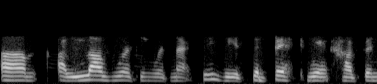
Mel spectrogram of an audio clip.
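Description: A woman talks at a moderate pace. Her pitch is medium and her intonation fairly even. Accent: Australian. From Queensland, Australia. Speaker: former jockey and racing broadcaster. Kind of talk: casual chat. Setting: phone call.

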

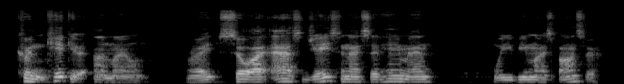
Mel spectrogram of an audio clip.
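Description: An unremarkable speaking voice: a medium-pitched man with an American accent, moderate pace and ordinary pitch variation. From US Midwest, Wisconsin. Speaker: addiction recovery worker, former prisoner. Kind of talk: casual interview, personal recovery story. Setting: podcast recording.

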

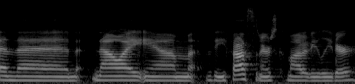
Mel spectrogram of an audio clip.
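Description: A woman speaks at a moderate pace with a Midwestern American accent and a medium pitch. The recording is very clean, with a silent background. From Cincinnati, Ohio, US Midwest. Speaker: corporate marketing and supply chain manager. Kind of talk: podcast interview. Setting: studio.

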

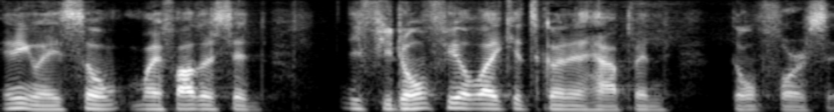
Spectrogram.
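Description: A man's fairly low, dark and mellow voice with an American accent, at a very fast pace, with ordinary pitch variation, big swings in loudness, a dry, close sound with no echo and a very clean recording with a silent background. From United States. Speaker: percussionist and radio DJ. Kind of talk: casual chat.

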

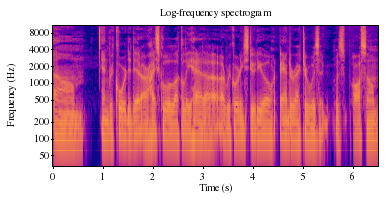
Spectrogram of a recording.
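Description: This man has an unremarkable speaking voice with an American accent. He talks at a moderate pace in a fairly low pitch. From Minnesota. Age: 30s. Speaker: musician and business owner. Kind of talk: interview.

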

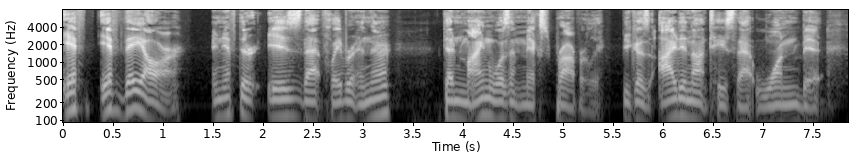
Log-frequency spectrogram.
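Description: Bright and sharp in tone, the speech comes in a northern New York accent with lively intonation, recorded very cleanly against a silent background. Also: man, fairly low pitch for a man, moderate pace. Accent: northern New York, Canadian-like. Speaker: podcast co-host. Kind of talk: casual chat.

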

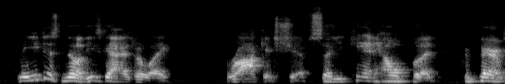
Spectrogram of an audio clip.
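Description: In an American accent, a man talks at a moderate pace with very wide pitch swings and vocal fry. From New Jersey. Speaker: hockey betting guest. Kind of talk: casual chat.

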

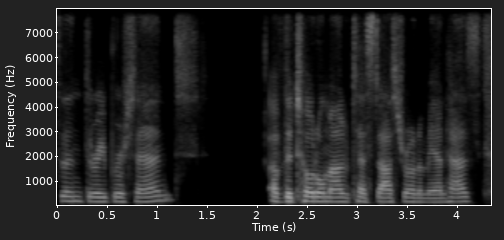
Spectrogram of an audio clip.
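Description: An ordinary speaking voice, a woman at fairly low pitch, with fairly even intonation, a moderate pace, and a quiet background. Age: 50s. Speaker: strength coach. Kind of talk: casual chat.

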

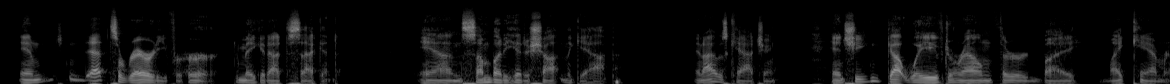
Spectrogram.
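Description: A man's very deep, low voice in a bright, sharp tone, with long, frequent pauses. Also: big swings in loudness. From Washington state, US (Ephrata). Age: 60s. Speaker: police officer and amateur baseball player. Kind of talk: casual chat.

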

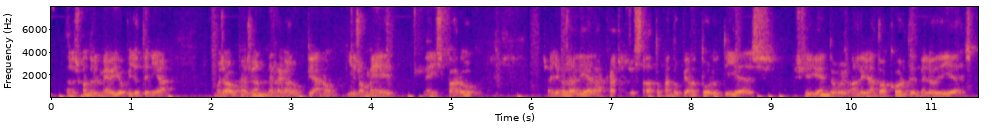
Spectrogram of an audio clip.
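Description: A man speaks at a moderate pace in a medium-pitched voice. His intonation is monotone and flat, with noticeable background noise. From Colombia, Medellín. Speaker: singer-songwriter. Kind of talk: interview conversation.

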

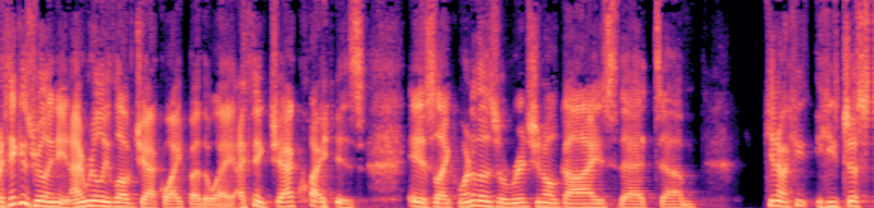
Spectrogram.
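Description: Here is a man with a normal speaking voice. His pitch is fairly high. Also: ordinary pitch variation, moderate pace, very clean recording, silent background. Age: 60s. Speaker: podcast host. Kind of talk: interview.

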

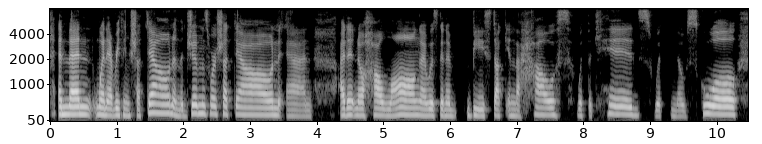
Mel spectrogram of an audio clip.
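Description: A woman of medium pitch speaks in an American accent at a fairly slow pace with fairly even intonation. The recording is very clean with a silent background and a dry, close sound with no echo. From Southern California, suburbs of Los Angeles. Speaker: content creator and former TV news reporter. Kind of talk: casual interview chat.

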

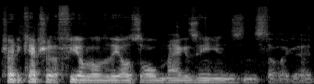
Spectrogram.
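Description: This man's voice sits very deep and low. There is a somewhat breathy quality to it. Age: 50s. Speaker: comic artist and magazine creator. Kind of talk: casual chat.

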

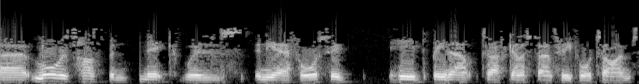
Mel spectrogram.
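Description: A man's medium-pitched, unremarkable speaking voice at a moderate pace, with fairly even intonation. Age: 40s. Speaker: charity cyclist and Air Force veteran. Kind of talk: interview.

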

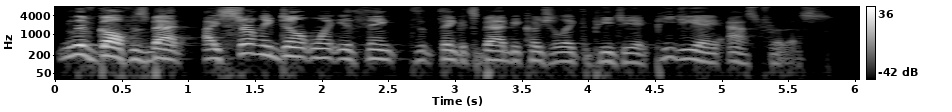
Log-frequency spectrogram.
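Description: Over a quiet background, a man with an American accent talks at a fairly quick pace in a fairly high pitch and a bright, sharp tone. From Pennsylvania. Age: 50s. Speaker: true crime podcast host. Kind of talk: podcast Q and A monologue. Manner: loud, voice carries.

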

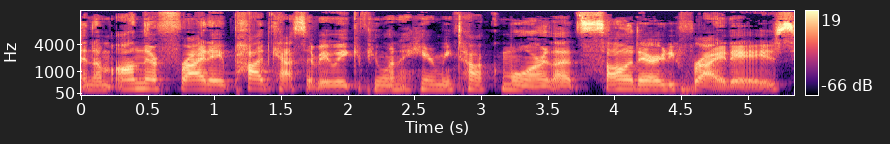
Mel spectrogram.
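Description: A woman with a normal speaking voice at a moderate pace, ordinary pitch variation, and a very clean recording with a silent background. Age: 30s. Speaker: psychedelic journalist and author. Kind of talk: casual chat.

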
